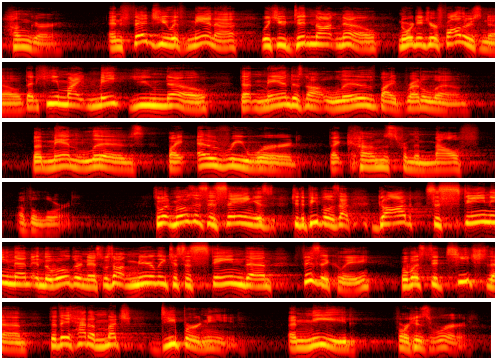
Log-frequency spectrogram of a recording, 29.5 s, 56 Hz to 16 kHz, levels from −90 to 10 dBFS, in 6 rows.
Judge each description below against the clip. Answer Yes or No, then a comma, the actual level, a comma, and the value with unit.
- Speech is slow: No, average, 175 wpm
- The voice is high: Yes, high, 210 Hz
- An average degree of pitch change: No, wide, 6.1 semitones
